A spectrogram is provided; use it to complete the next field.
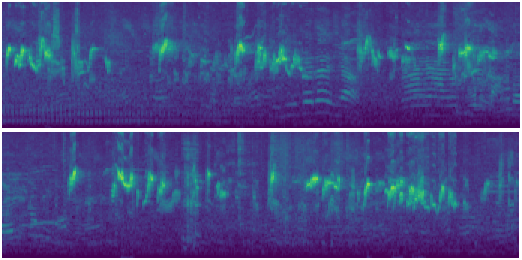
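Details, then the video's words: Red-whiskered bulbul being trained for singing contests: repeated rich, warbling whistled phrases in bursts, with a lower, harsher chattering passage in the middle. "CHÀO MÀO HÓT ĐẤU HAY"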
